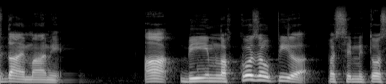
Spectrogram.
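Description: A speech clip with a call audio freeze from 0.65 to 0.80 s: the last sound is stretched into a fading buzz for about 130 ms, likely from delayed packets draining the jitter buffer. Unlike a dropout, nothing is lost; the speech resumes where it stopped, 129 ms later.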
